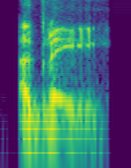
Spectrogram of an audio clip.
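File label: "agley", British English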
